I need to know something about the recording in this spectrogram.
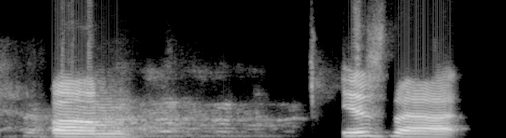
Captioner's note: audience laughs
